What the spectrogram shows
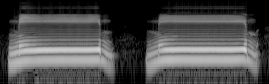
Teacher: دونوں ہونٹوں کی خشکی والے حصے سے ادا ہوتا ہے، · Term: شفویہ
